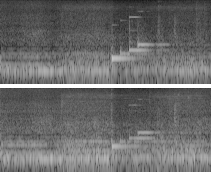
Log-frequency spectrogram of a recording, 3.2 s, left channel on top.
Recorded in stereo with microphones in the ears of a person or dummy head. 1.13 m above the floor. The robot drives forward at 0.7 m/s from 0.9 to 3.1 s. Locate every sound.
1.7 s a ringtone: 70° left (ahead or behind), 1.0 m; by 2.6 s 40° left (ahead or behind), 1.3 m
